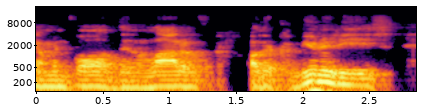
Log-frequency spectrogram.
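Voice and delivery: ordinary talk, nothing marked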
